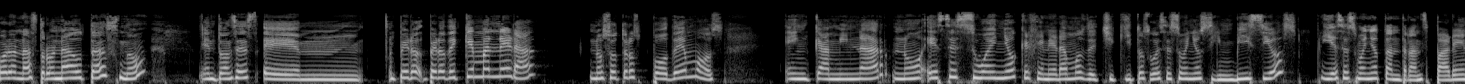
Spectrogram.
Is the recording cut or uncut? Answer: cut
